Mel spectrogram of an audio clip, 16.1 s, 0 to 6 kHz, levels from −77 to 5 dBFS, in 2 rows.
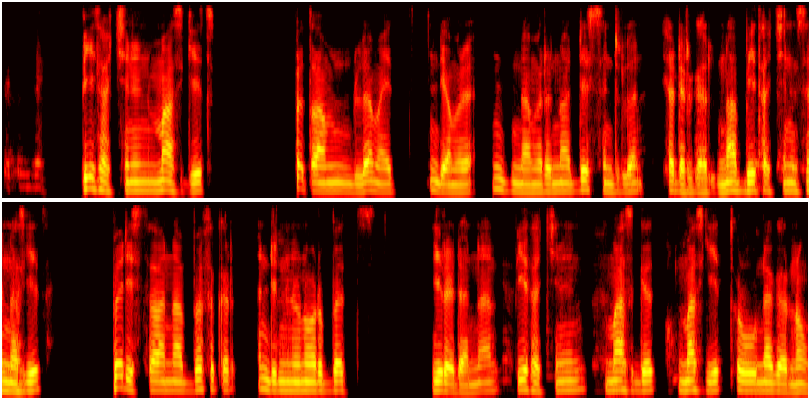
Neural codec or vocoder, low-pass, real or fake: none; 5.4 kHz; real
